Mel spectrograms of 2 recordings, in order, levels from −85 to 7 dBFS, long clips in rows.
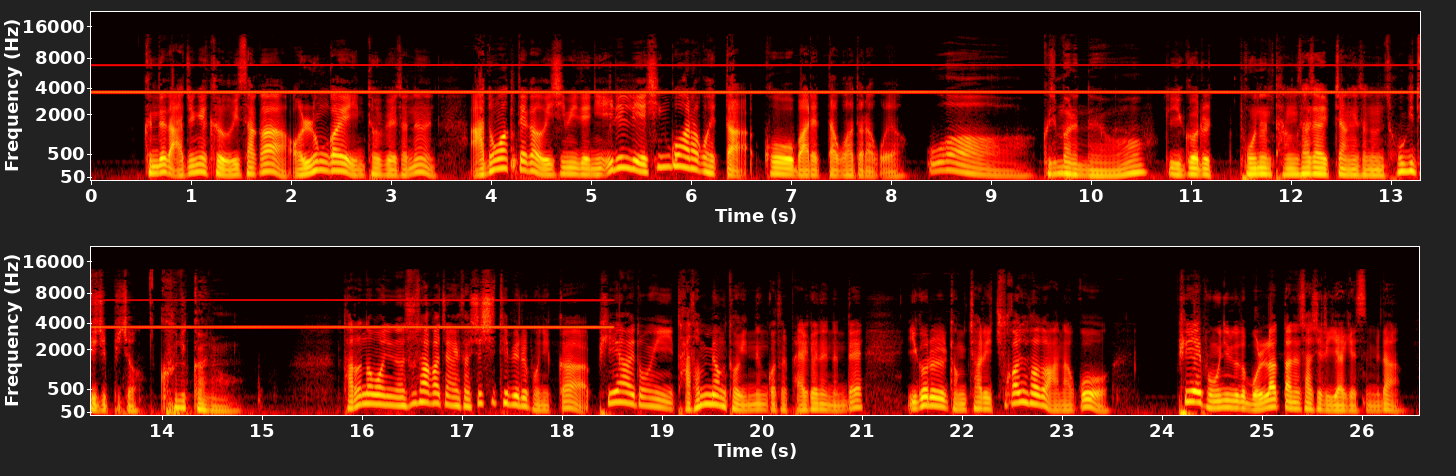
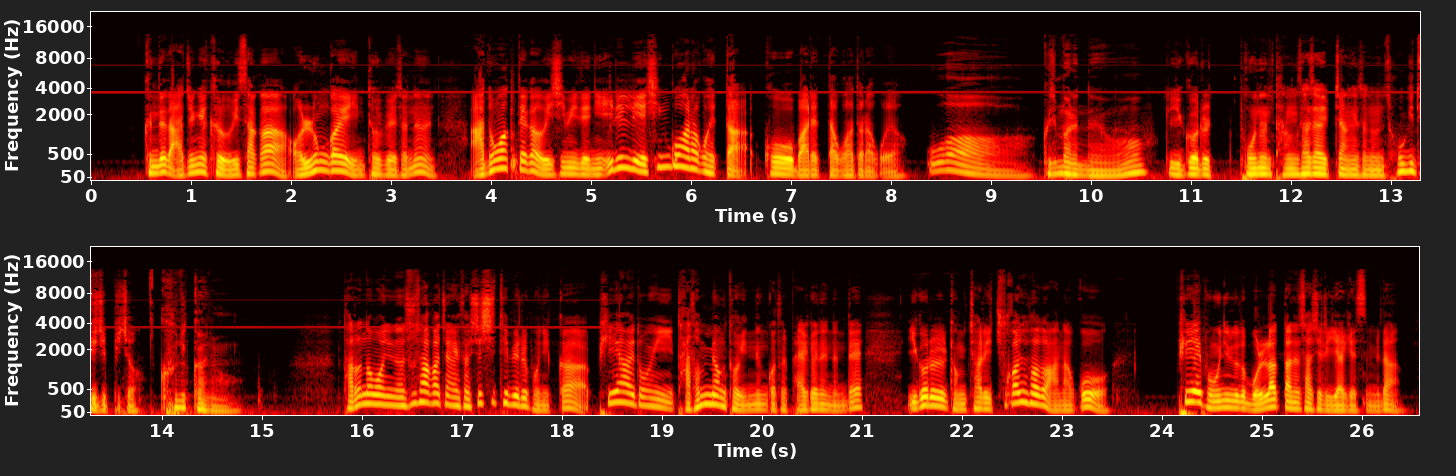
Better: second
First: high-pitched whine; loud; until 19 s; 3.5 kHz, 9 dB below the speech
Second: high-pitched whine; faint; until 19 s; 3.5 kHz, 30 dB below the speech

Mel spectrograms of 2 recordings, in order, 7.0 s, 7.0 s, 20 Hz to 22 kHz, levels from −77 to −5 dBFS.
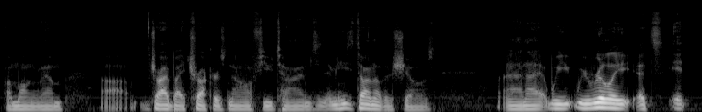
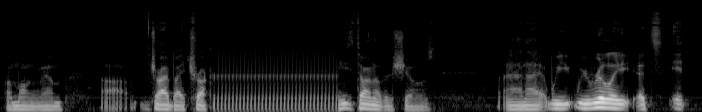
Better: first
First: none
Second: audio freezing; at 2 s for 1 s

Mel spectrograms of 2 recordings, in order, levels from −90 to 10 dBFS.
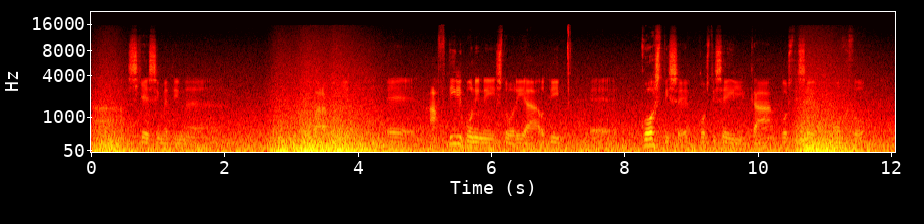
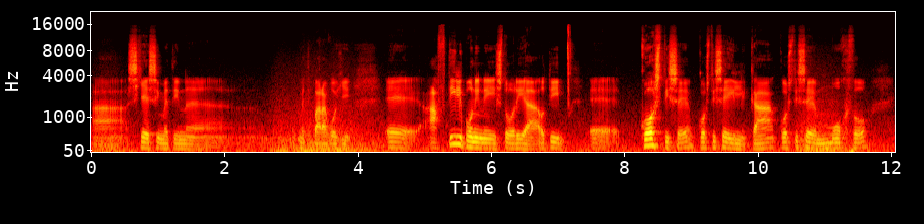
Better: second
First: wind noise on the microphone; heavy; 2 dB below the speech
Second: wind noise on the microphone; occasional gusts; 25 dB below the speech

